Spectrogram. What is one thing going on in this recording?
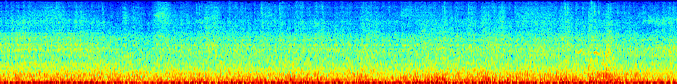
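A train rumbles and rattles steadily along the track.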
